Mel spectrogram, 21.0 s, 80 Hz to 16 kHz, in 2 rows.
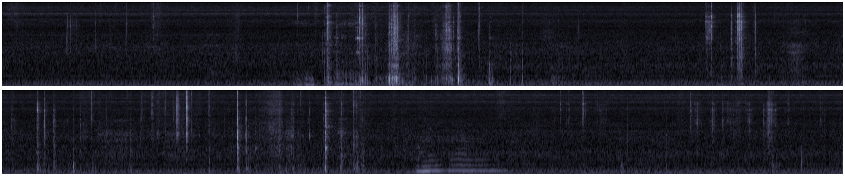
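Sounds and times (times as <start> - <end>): small parts clicking and tapping: 8.8 - 9.5, 10.9 - 15.1, 19.0 - 20.9
short low hum: 15.1 - 19.1.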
